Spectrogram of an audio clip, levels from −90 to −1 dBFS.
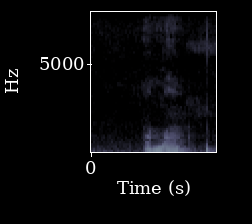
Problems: low volume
